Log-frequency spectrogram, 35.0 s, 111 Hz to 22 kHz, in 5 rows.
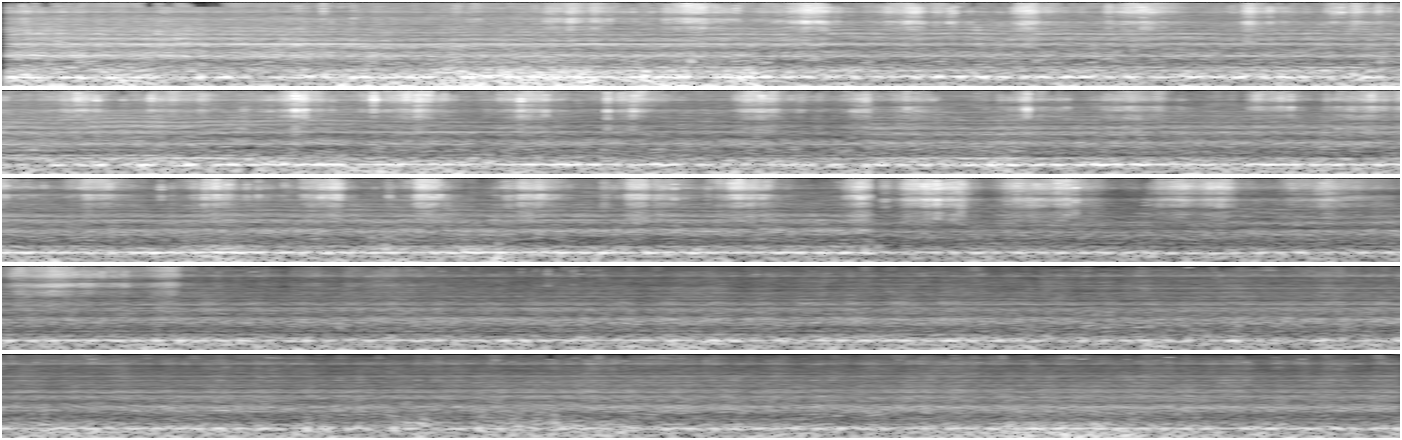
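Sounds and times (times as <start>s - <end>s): machine hum: 0.0s - 27.8s.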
